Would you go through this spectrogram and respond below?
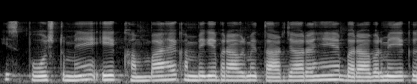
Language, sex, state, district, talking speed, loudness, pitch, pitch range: Hindi, female, Bihar, West Champaran, 245 wpm, -13 LUFS, 195 Hz, 190-205 Hz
